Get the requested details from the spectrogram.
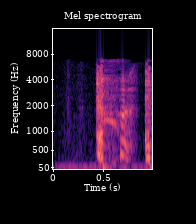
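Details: Person who is sick, with a smoky voice, coughing a lot, recorded in a parked car while inducing sneezes: two harsh coughs, the first trailing into a rough, throaty sound, then a quick second burst.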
